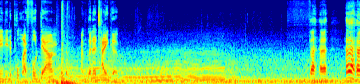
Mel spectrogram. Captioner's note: car engine accelerating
